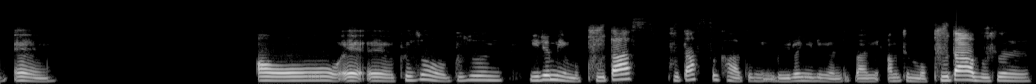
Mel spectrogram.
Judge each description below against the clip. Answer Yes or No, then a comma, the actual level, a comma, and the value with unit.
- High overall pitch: No, medium, 175 Hz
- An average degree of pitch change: Yes, average, 3.1 semitones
